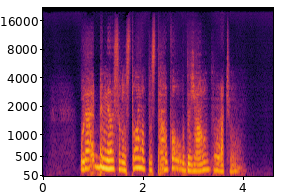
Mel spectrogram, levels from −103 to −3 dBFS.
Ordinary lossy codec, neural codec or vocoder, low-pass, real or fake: none; codec, 44.1 kHz, 0.9 kbps, DAC; 19.8 kHz; fake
